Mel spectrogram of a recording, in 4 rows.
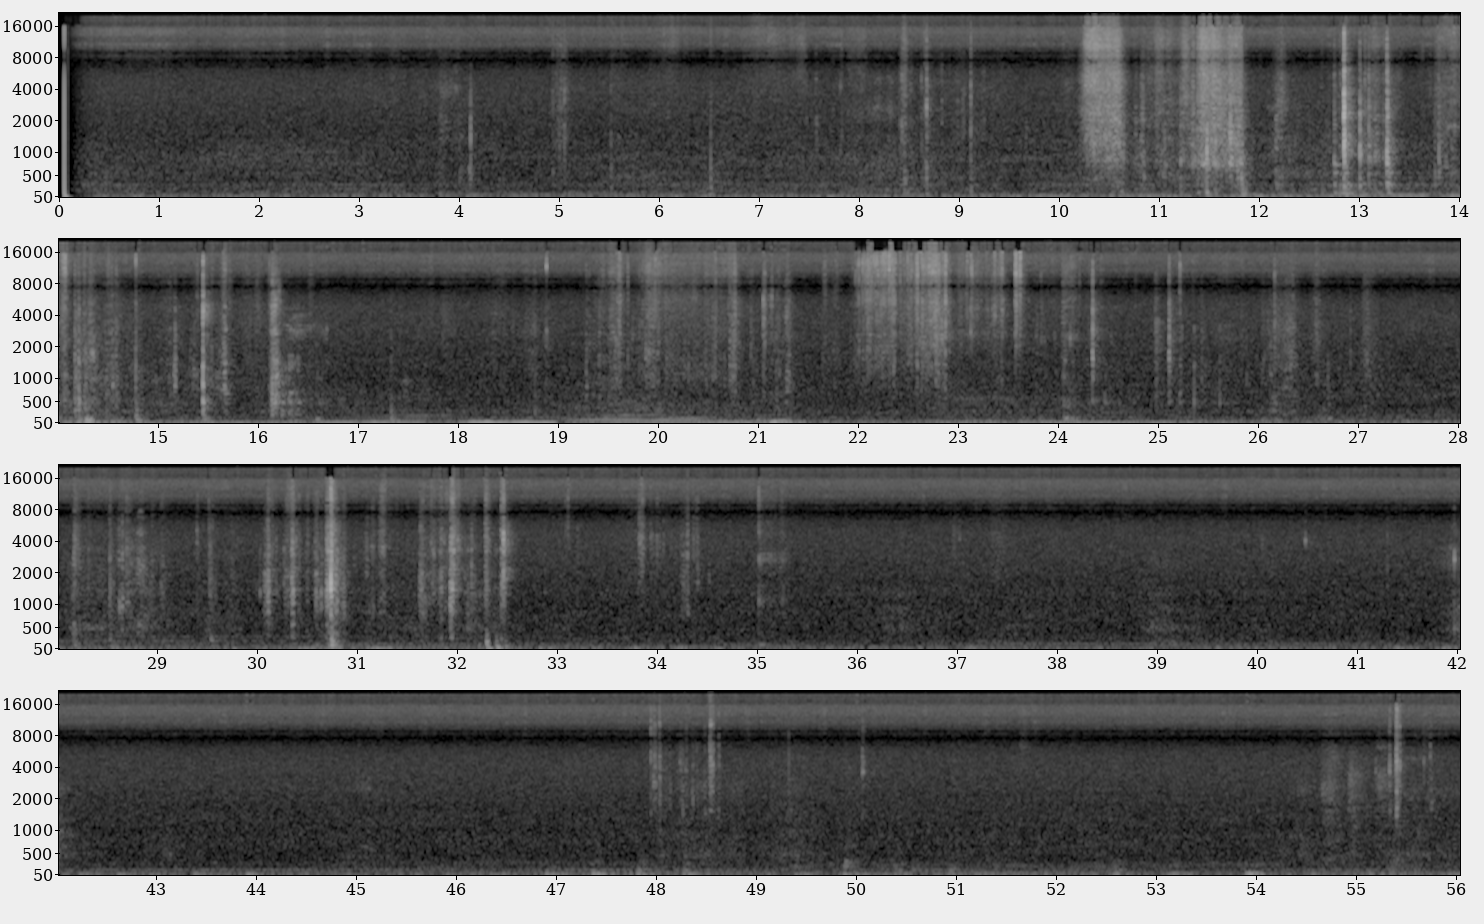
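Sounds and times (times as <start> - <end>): packaging rustling: 19.5 - 24.4.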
